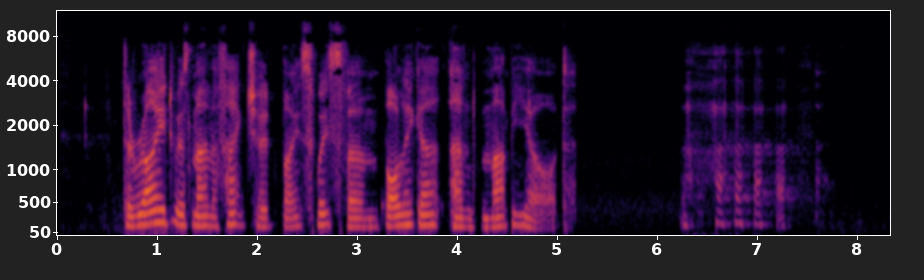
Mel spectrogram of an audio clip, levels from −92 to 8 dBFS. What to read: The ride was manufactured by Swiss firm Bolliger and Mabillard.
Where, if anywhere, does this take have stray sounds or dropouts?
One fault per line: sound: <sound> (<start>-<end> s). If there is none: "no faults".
sound: laugh (6.2-7.6 s)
